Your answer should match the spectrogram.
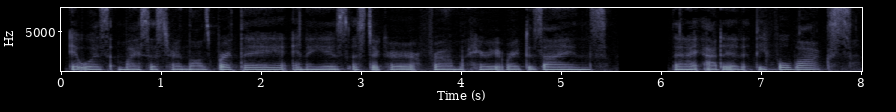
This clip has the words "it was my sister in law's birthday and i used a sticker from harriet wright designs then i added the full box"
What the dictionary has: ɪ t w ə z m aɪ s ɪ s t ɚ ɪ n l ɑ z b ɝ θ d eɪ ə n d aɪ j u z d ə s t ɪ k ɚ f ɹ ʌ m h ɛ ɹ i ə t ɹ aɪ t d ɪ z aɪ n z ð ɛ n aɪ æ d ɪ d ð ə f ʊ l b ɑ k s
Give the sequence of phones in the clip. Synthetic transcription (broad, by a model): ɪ t w ə z m aɪ s ɪ s t ɚ ɪ n l ɑ z b ɝ θ d eɪ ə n aɪ j u z d ə s t ɪ k ɚ f ɹ ʌ m h ɛ ɹ i ə t ɹ aɪ t d ɪ z aɪ n z ð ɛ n aɪ æ d ɪ d ð ə f ʊ l b ɑ k s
